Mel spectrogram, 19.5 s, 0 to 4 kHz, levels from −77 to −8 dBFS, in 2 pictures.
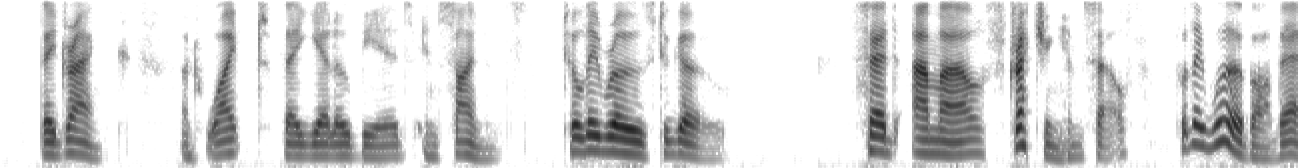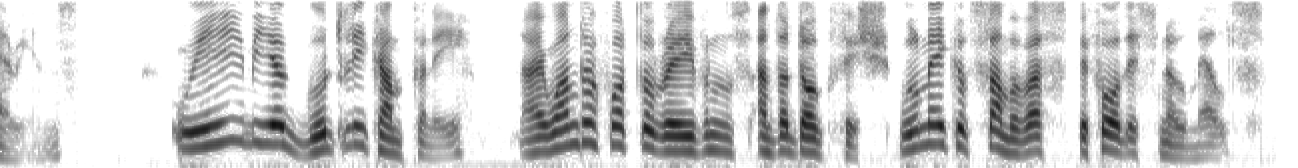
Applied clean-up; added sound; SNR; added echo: none; none; none; none.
